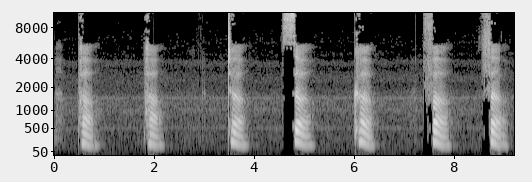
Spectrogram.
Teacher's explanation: Unvoiced consonants are made just with air. You do not use your vocal cords. You just say the sound with a burst of air coming out of the mouth.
